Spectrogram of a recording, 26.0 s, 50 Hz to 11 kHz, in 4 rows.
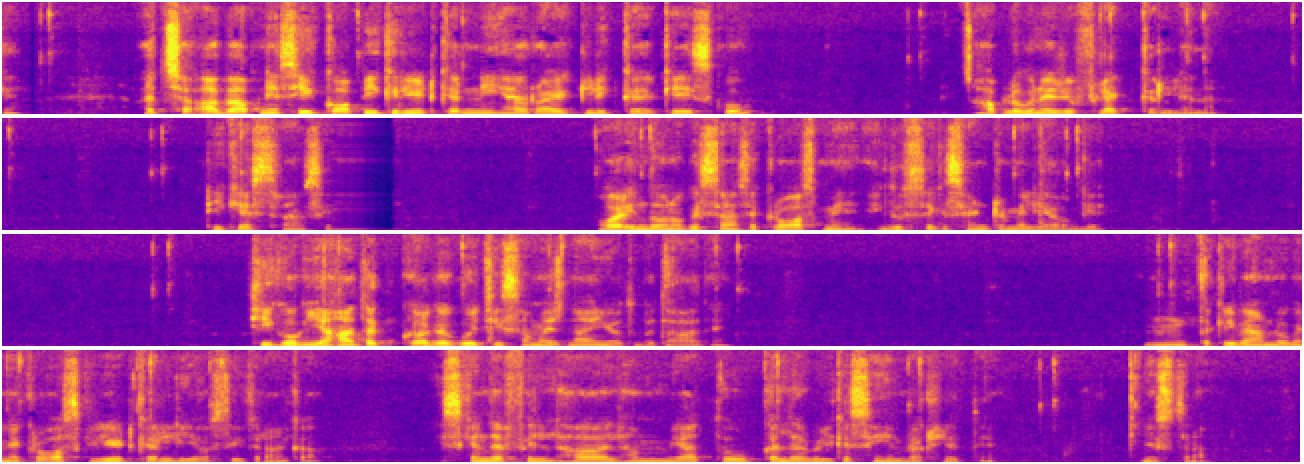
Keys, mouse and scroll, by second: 2.0 right click, 4.3 click, 9.8 click, 10.9 space, 11.0 click, 13.5 click, 14.4 space, 14.5 click, 14.9 space, 15.5 click, 16.0 click, 18.5 click, 19.6 click, 20.5 click, 23.1 shift+click.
